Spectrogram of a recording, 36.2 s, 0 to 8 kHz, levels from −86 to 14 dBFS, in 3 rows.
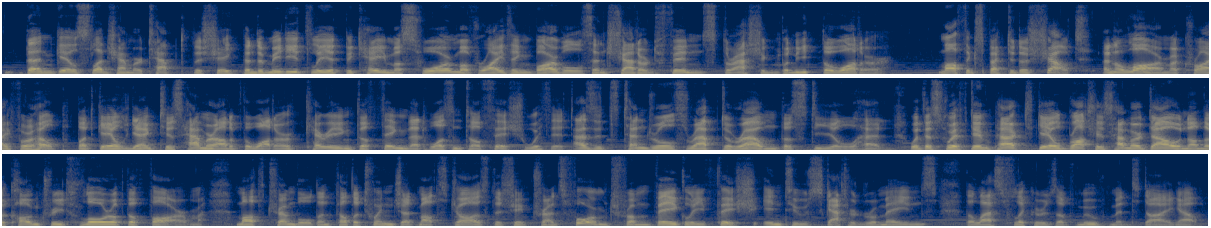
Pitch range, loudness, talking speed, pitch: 105-130 Hz, -25 LUFS, 165 wpm, 120 Hz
